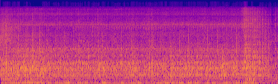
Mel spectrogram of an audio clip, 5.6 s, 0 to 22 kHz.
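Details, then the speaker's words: 1969 Opel GT stored 20 years, which had earlier run on three cylinders with arcing seen. The engine runs unevenly for a few seconds, then sags and dies: likely out of gas and starving for fuel; the fuel pump might be bad too. "oh I think it's out of gas yep shut the key off I did all right try it again pump might be bad too"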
